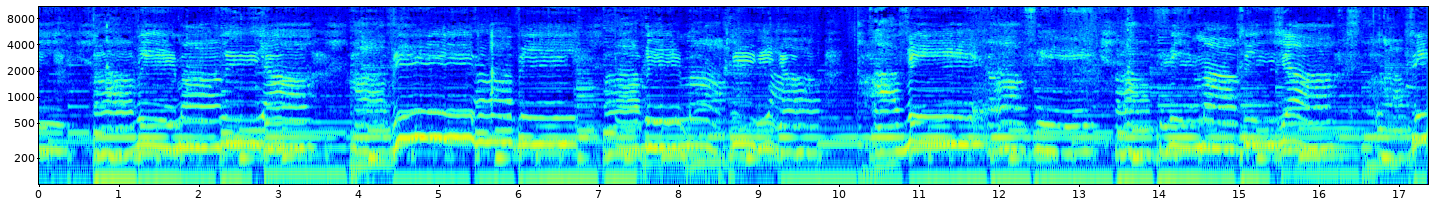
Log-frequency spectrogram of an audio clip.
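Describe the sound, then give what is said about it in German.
A bright recorded jingle plays loud, a tuneful melody over sustained harmonies and a steady bass, running continuously for the whole stretch with no talking over it. “Aber jetzt fangen wir erstmal noch an mit dem Jingle, den wir aufgenommen haben.”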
